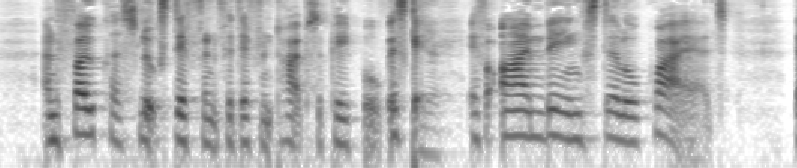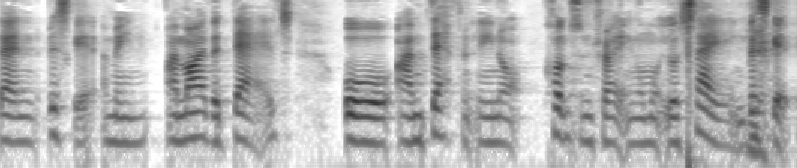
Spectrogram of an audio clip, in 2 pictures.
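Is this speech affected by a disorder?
Yes: Tourette's; vocal and motor tics, wheelchair user, tics vary unpredictably, worsen with heightened emotion; tics quite noticeable, frequent vocal tics throughout conversation; sausage, hedgehog, cats, beans, swearing and random phrases interrupting speech.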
